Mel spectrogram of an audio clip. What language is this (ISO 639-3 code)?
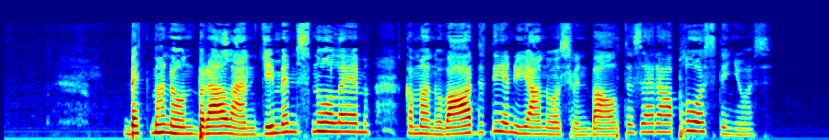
lav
